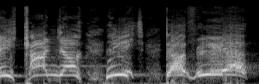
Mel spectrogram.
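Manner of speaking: high, slow, anguished yell; desperate shout. Acted. Cornered man shouting his defence at the crowd. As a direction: scream out your innocence.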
